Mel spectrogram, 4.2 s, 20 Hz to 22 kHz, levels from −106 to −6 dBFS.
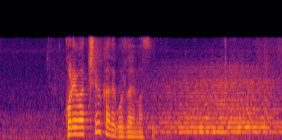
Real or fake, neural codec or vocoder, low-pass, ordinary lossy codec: real; none; 7.2 kHz; Opus, 64 kbps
